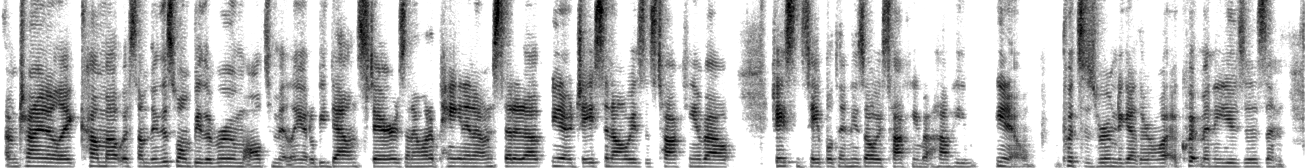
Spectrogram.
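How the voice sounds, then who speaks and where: A woman with a fairly low voice talks as a podcast host. Her delivery is casual and slangy, animated and informal, like chatting with a friend. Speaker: podcast host and tattoo artist. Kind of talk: casual interview chat.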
